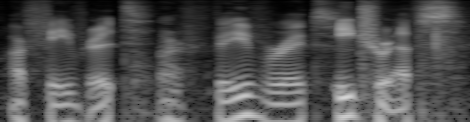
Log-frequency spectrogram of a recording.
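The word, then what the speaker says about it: Ahrefs: favorite our favorite each Refs it's actually the only SEO tool really used that is true we canceled all others yeah that's true and it's spelled a href s it's called href s-- and it is an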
